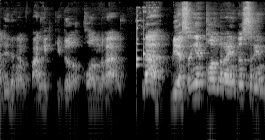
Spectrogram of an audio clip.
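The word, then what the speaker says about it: 混乱: Cara bacanya itu adalah konran ya.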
